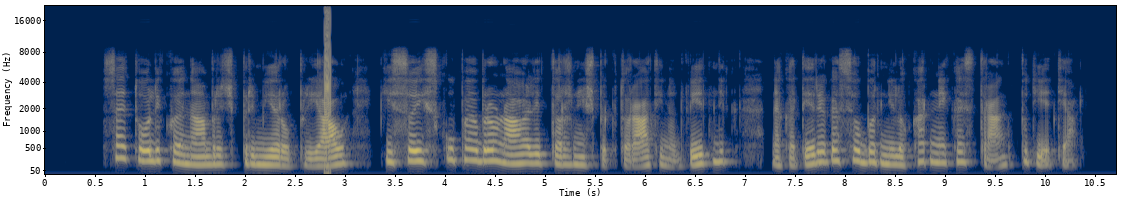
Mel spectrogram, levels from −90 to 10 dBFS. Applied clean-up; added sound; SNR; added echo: none; none; none; none.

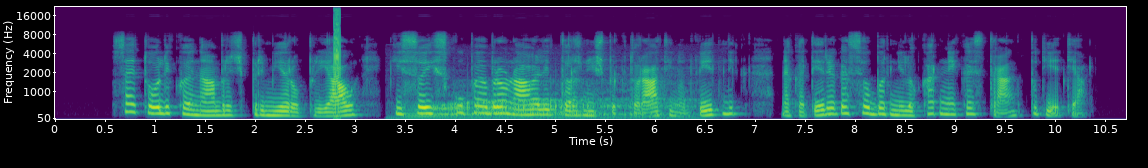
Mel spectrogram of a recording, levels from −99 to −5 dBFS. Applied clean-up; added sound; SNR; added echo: none; Animal; 9 dB; none.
